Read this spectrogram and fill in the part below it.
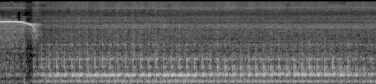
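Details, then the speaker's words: Märklin 16051 twin-cylinder model steam engine, still running in, about third or fourth run: short hiss then quick, even chuffing at a steady pace with no knocks or stumbles; normal running. "This is still, this is still running in. This is only about the third or fourth time I've run it. Oh, this is lovely. Yeah, still working."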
